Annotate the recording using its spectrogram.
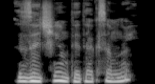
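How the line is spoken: Quiet, calm, pained. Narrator (Russian): произнесенного тихо и спокойно, но с такой болью

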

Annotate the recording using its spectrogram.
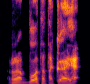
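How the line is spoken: Words through gritted teeth. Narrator (Russian): процедил я

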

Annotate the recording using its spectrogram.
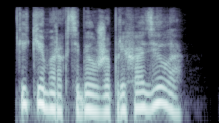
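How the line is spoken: Whispering. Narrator (Russian): зашептала она

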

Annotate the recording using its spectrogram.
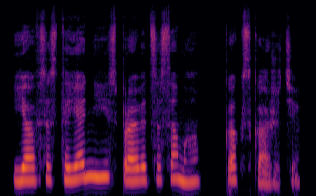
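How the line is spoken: Dull muffled voice. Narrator (Russian): глухо уронил

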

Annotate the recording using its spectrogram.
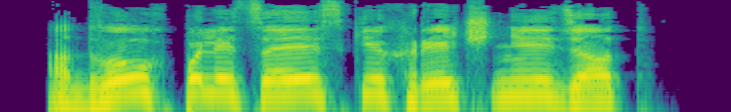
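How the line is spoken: Angry grumble. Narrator (Russian): сердито пробурчал Гун

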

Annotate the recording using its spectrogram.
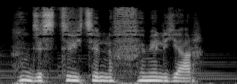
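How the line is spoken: Muttering. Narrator (Russian): пробормотал он

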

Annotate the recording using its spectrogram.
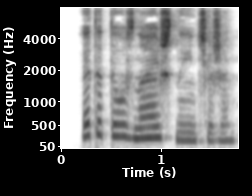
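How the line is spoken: Timid, forced reply. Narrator (Russian): отвечала она как-то робко и принужденно

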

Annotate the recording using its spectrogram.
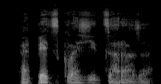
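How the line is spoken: Whispered curse. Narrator (Russian): позволил себе шепотом ругнуться писарь

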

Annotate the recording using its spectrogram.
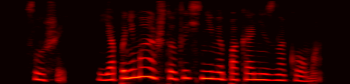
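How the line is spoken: Gentle. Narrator (Russian): мягко начал Женя

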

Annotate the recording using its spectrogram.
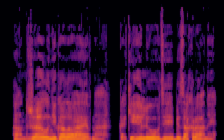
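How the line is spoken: Ominous drawl. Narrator (Russian): Настораживающе протянул он

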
